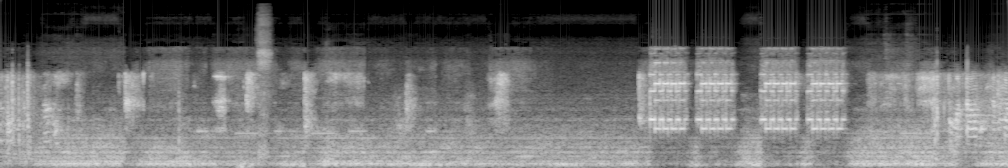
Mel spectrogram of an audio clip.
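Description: A telephone rings with an incoming call: several loud, rapid electronic trill bursts in close sequence, following a stretch of indoor voices and background noise with what sounds like a dog.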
